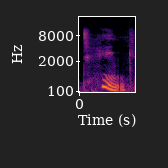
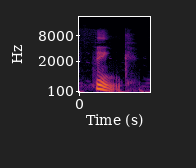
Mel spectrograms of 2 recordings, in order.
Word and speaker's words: think: Well, the TH sound, for one. In my language, we don't have that sound at all.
